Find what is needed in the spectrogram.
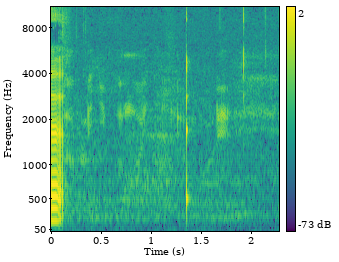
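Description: A pause in speech: a drawn-out 'uh' ends right at the start, then quiet room tone with a single small click about a second and a half in.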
